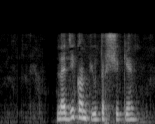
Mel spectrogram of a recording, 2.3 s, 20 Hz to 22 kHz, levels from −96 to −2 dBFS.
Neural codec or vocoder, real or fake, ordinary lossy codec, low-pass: codec, 16 kHz, 4.8 kbps, FACodec; fake; MP3, 48 kbps; 7.2 kHz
